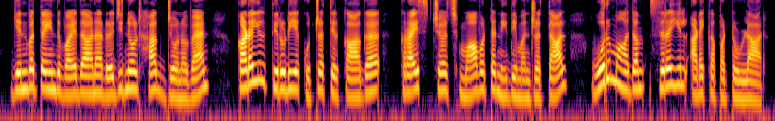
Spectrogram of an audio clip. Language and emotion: Tamil, neutral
